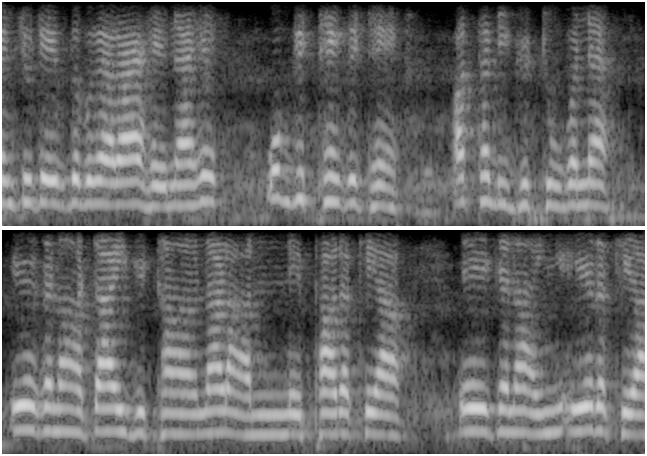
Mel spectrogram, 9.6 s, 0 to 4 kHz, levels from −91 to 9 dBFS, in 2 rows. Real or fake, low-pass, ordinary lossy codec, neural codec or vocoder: real; 3.6 kHz; Opus, 16 kbps; none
